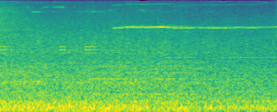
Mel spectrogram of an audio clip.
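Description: Street traffic ambience: a steady low rumble of road traffic.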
